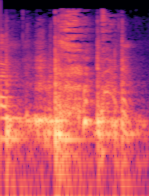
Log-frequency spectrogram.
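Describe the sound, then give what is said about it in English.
A few short, rough coughs in quick succession, fairly loud, with a hoarse voiced quality between the bursts and no speech. “I'll just cough all over it.”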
